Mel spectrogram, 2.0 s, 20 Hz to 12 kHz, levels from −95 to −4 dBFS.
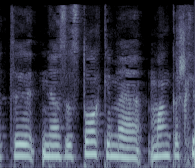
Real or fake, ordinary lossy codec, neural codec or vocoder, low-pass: real; AAC, 32 kbps; none; 10.8 kHz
